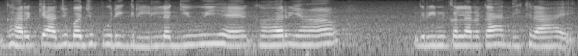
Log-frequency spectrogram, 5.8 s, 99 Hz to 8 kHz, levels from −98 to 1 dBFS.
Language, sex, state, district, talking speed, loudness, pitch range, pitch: Hindi, female, Maharashtra, Gondia, 165 wpm, -16 LUFS, 230-255 Hz, 240 Hz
